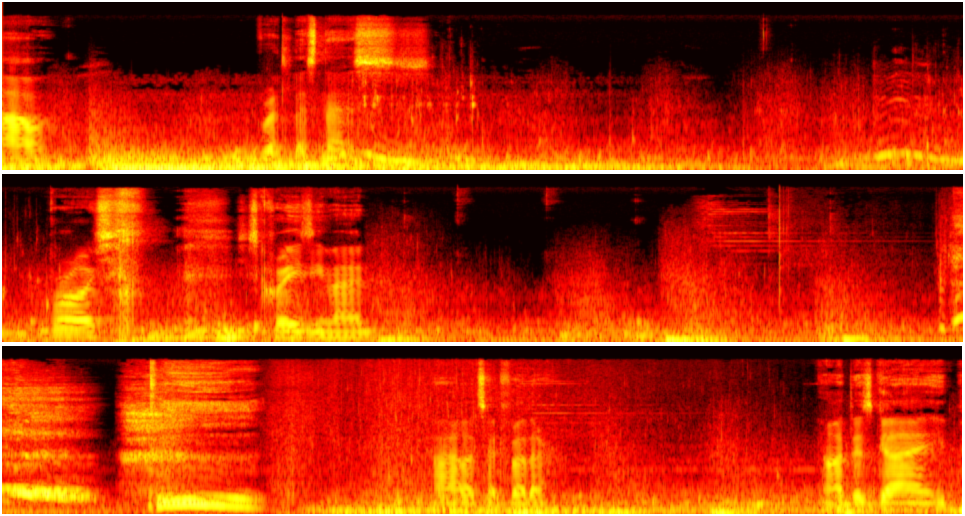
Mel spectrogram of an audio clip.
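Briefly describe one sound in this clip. Water swirls and rumbles, muffled as if heard underwater.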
